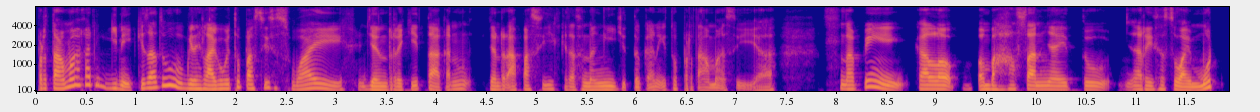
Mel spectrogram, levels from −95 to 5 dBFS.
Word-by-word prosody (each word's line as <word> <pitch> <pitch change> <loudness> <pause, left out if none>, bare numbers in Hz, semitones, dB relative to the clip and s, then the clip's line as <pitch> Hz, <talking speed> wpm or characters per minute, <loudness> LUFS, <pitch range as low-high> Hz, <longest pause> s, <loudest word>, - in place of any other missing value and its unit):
pertama 155 +8 +4
kan 285 - +2
gini, 160 - -1
kita 180 +9 +2
tuh 260 -1 +3
pilih 150 -3 +1
lagu 140 +2 +4
itu 195 +6 -4
pasti 150 +3 0
sesuai 145 -4 -1
genre 115 0 0
kita 125 +4 -1
kan, 140 +2 -4 0.2
genre 125 +1 0
apa 130 - -1
sih 135 +1 -6
kita 110 -4 -7
senangi 115 0 0
gitu - - -6
kan, - - -5
itu - - -7
pertama 95 -2 -6
sih 80 -6 -10
ya. - - -7 0.7
Tapi, 145 - +2
kalo 140 -1 +5 0.2
pembahasannya 125 -1 +2
itu 115 +5 -3 0.2
nyari 125 +2 -2
sesuai 130 -4 +2
mood, 170 - +3
130 Hz, 155 wpm, -27 LUFS, 120-150 Hz, 0.7 s, kalo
